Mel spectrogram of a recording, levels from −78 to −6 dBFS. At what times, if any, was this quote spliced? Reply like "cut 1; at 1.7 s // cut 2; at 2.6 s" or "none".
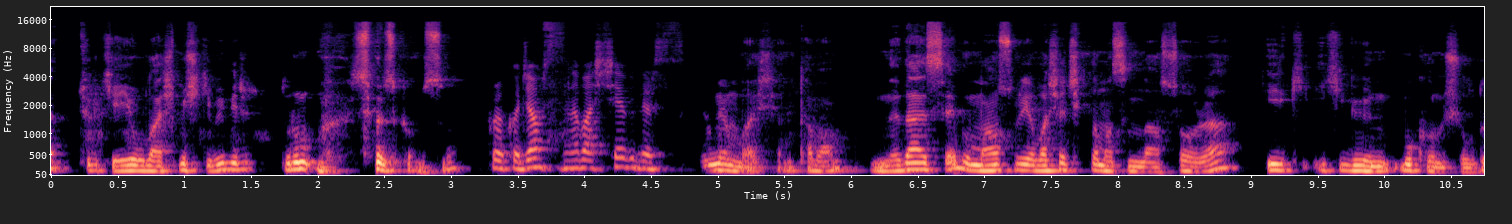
cut 1; at 3.1 s // cut 2; at 6.1 s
